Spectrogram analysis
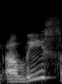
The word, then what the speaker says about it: Aleese: of her books and how do you say your name Alise or is that how you say it yes most people don't say it right so I wouldn't have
